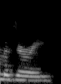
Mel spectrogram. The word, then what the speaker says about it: Missouri: Yeah, and this one guy kept saying Missouri, which I didn't understand. Oh, Missouri. A lot of people in Missouri pronounce it Missouri.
